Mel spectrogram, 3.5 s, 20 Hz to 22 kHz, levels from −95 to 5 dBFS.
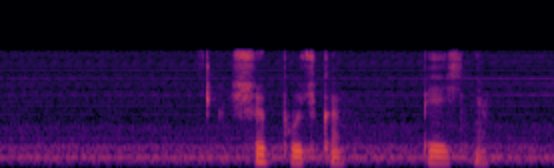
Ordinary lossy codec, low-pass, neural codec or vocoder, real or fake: none; 7.2 kHz; none; real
